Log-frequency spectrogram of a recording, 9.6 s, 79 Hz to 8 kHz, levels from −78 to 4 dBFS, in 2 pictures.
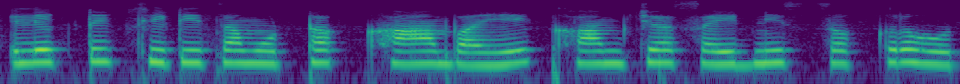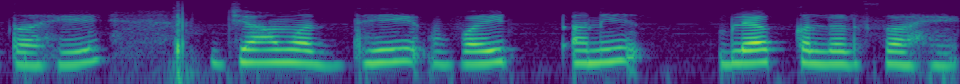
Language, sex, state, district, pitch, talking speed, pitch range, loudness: Marathi, female, Maharashtra, Pune, 250 Hz, 125 wpm, 240-265 Hz, -20 LUFS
